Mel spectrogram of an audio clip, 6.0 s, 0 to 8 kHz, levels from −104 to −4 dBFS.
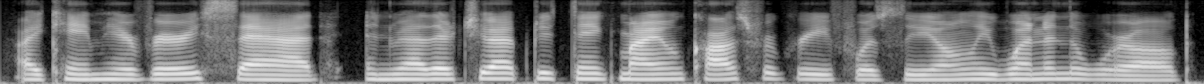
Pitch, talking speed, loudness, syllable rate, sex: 180 Hz, 230 wpm, -18 LUFS, 5.1 syllables/s, female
